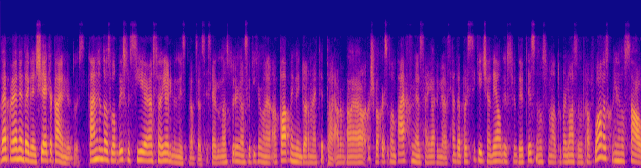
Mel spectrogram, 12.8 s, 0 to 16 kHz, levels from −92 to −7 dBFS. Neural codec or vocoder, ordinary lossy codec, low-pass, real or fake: codec, 16 kHz, 0.5 kbps, FreqCodec, larger model; Opus, 16 kbps; 7.2 kHz; fake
